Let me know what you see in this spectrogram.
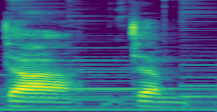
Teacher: rhythm moving from an unstressed syllable to a stress syllable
